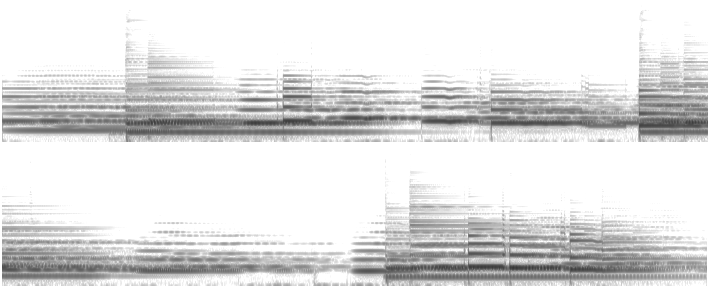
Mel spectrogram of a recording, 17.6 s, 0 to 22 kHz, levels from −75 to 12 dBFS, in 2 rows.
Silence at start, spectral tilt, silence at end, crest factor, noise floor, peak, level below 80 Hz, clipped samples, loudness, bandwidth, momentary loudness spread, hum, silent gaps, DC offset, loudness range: 0 s; -7.5 dB/octave; 0 s; 16 dB; -46 dBFS; -2 dBFS; -60 dBFS; under 0.1%; -19 LUFS; 7.6 kHz; 15 LU; none; none; under 0.1%; 10 LU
